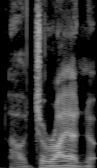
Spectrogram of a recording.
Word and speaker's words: Jiraiya: Whoa, how do you spell that? Jiraiya? It's Jirya, Jiraiya, like legendary ninja. Oh, Jiraiya.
